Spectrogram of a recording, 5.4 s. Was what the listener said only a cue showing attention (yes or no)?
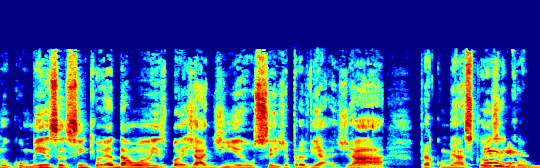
yes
